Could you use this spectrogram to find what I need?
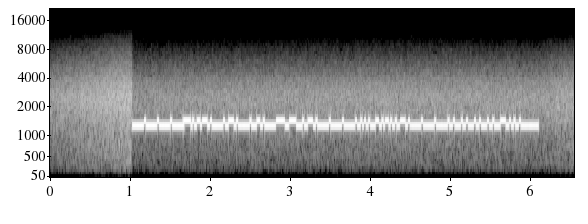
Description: RTTY (45.45 baud, 170 Hz shift), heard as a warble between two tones, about 1360 Hz centre. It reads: AUTOAJUDA,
